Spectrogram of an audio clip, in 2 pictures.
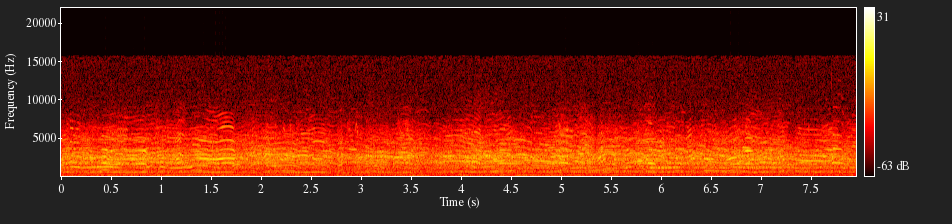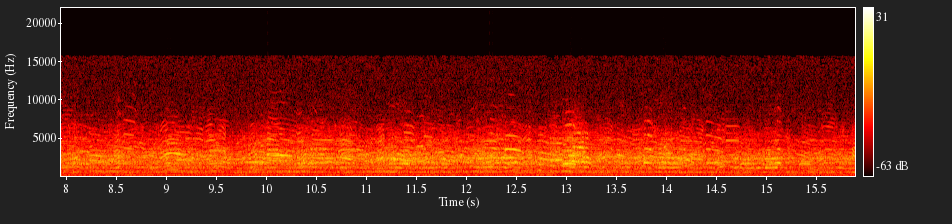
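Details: A breeding black-legged kittiwake colony with chicks at Varanger, Norway, where white-tailed eagles hunt the chicks, makes a dense din of many nasal, wailing calls overlapping without pause, high and harsh.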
